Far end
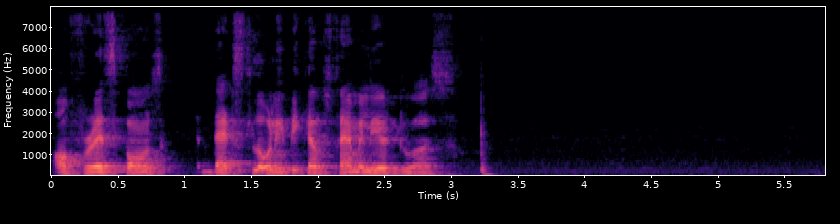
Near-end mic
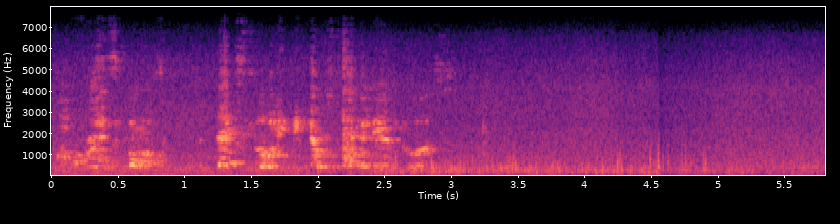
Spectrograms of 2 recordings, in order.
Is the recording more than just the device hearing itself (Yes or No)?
No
